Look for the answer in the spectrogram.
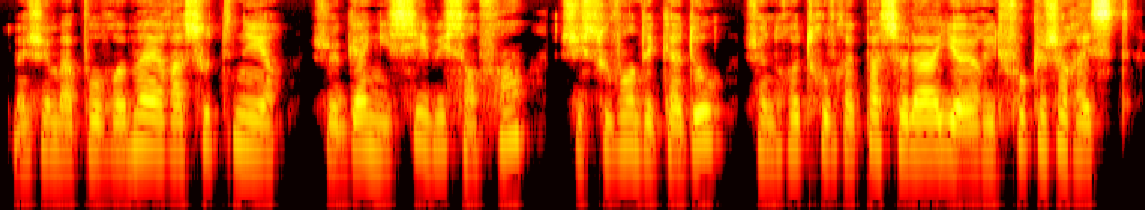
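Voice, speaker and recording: A woman's voice: fairly low pitch, a little mellow, natural voice. A woman voicing a put-upon maid in a storybook reading, grumbling to herself.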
